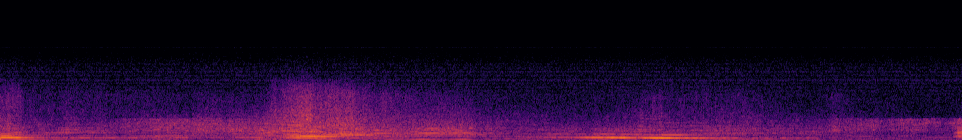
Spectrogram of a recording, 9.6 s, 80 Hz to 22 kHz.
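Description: A Tyrrell Formula 1 car from the 1979 Belgian Grand Prix screaming past, its high engine note rising as it approaches and then dropping as it passes, followed by a second fainter pass, with no talk.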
